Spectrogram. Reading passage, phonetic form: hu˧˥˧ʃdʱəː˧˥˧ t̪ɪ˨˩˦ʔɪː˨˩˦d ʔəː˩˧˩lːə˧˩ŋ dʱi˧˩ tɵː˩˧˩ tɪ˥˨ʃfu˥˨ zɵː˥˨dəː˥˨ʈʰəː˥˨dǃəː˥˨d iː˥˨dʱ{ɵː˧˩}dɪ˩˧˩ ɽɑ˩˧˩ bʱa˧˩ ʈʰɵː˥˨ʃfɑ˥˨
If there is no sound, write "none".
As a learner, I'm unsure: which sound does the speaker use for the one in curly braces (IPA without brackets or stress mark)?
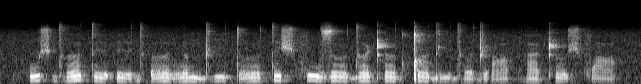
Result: əː˧˩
